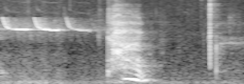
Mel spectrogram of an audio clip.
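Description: A woman speaks softly close by.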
